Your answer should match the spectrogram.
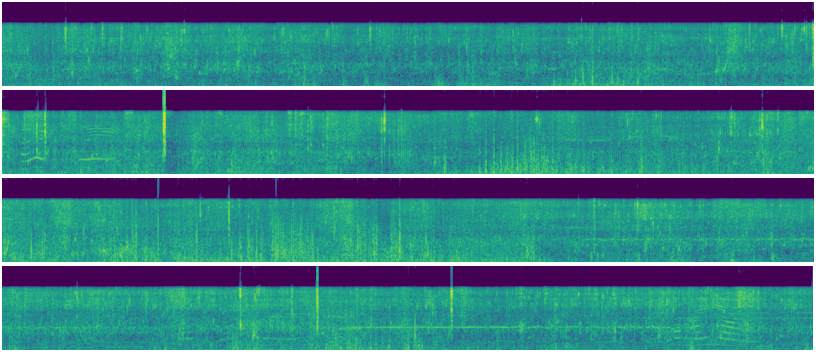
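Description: Wind buffeting the camera microphone, gusting louder for several seconds midway, with water lapping around the inflatable boats and kayak.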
